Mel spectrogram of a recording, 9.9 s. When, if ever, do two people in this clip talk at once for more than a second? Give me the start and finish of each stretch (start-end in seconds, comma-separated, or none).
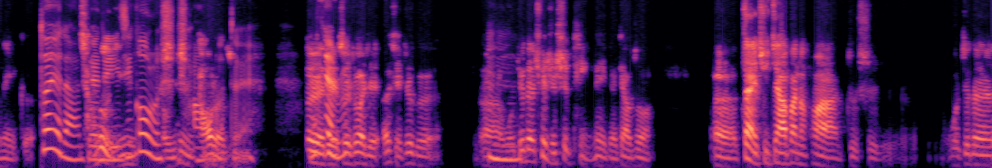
0.8-2.2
